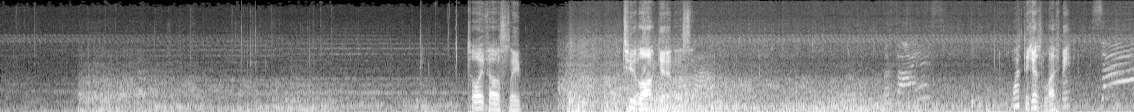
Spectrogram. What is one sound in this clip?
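A campfire crackles and roars.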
